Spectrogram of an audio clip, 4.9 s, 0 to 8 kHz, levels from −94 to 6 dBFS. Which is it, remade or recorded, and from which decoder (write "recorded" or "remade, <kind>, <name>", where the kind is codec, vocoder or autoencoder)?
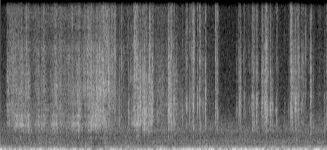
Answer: recorded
